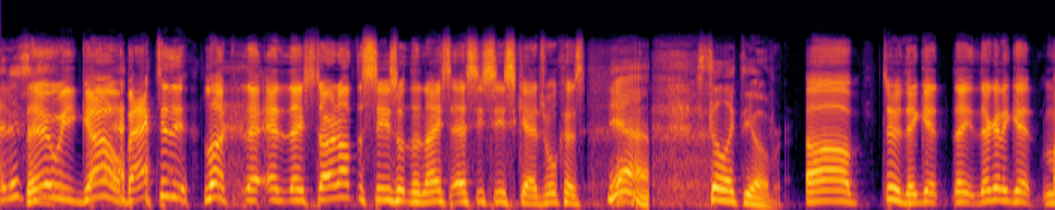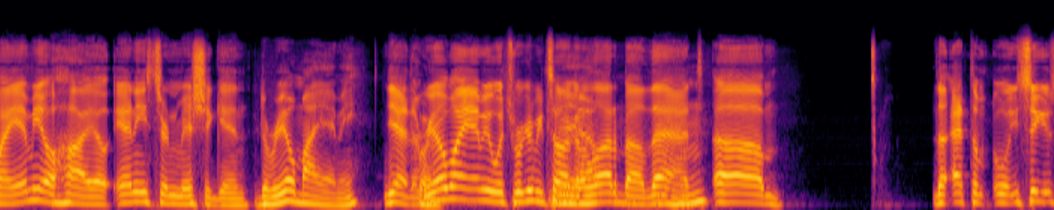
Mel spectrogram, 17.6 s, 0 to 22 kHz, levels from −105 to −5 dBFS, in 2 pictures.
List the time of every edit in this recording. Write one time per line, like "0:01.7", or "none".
0:05.4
